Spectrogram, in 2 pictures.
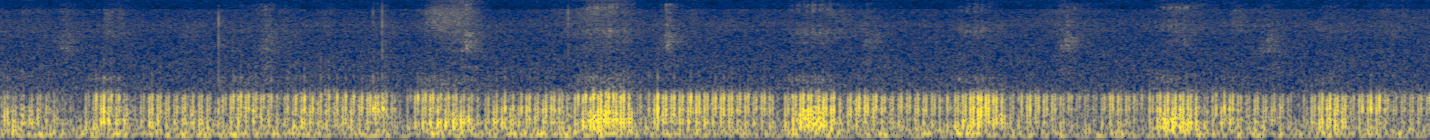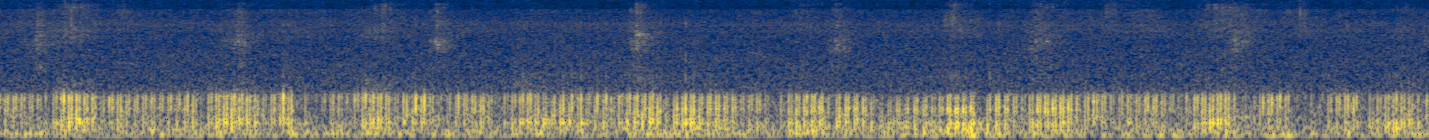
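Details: Kitten purring contentedly: a loud, dense, rumbling purr that pulses steadily with each breath, roughly every half second to second, throughout a quiet indoor setting.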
